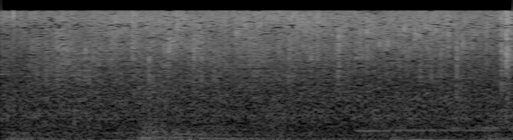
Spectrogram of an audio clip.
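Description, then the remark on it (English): Croquettes frying in sizzling oil in a pan give a steady, dense crackle and hiss that holds even throughout, with a faint low hum underneath and no one talking. “So before the break, we place our croquettes into our pan with the sizzling oil.”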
